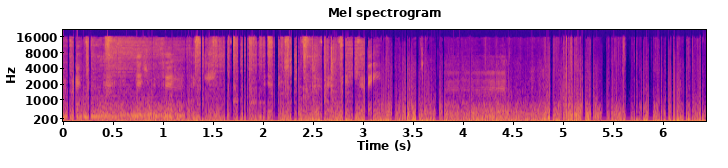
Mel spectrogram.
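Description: Strong wind buffeting the camera's microphone: a loud, continuous low rumble.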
